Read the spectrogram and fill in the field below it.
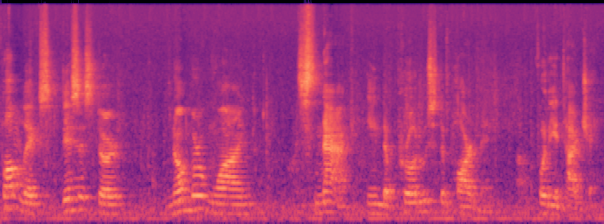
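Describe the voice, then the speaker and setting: At a food trade demo room, a man presents a product live in a slow, mid-range, fairly bright voice, frequently adding "okay?" after his points. It's recorded in an echoey, noisy space with the mic far off.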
